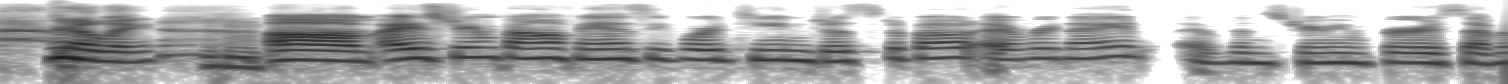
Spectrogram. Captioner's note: laughs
